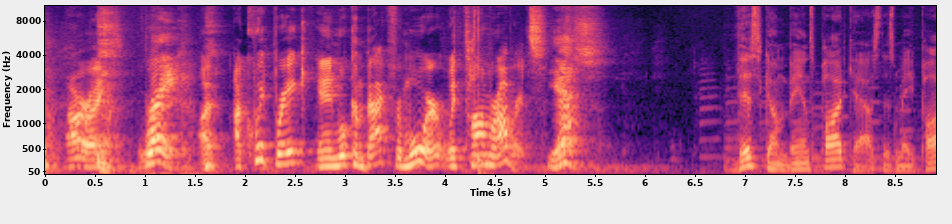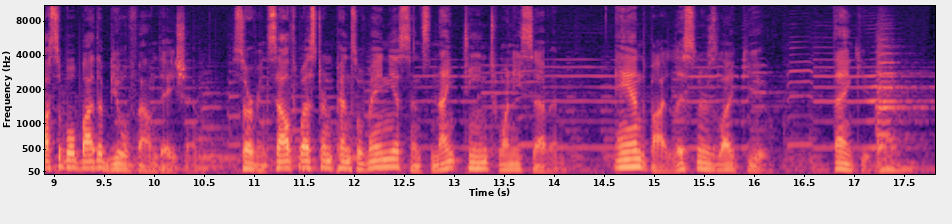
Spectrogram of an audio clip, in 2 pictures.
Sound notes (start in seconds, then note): 7.1 voiceover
